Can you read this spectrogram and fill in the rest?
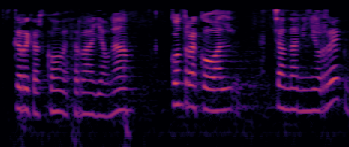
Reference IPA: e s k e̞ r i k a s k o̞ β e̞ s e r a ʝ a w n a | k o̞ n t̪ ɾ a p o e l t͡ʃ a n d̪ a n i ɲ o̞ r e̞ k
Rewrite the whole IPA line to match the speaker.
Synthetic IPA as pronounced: e s k e̞ r i k a s k o̞ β e̞ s e r a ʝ a w n a | k o̞ n t̪ ɾ a k o a l t͡ʃ a n d̪ a n i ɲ o̞ r e̞ k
